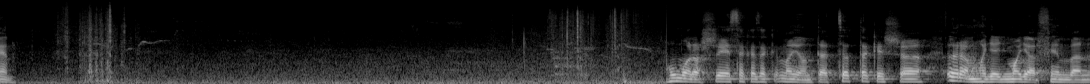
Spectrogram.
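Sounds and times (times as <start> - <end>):
speech: 0.0 - 0.2, 6.7 - 10.9
pigeon wings flapping as it takes off: 0.5 - 2.0, 5.4 - 6.7.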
